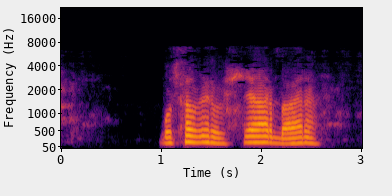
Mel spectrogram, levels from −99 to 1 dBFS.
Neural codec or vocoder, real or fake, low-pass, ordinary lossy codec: codec, 24 kHz, 3 kbps, HILCodec; fake; 7.2 kHz; MP3, 32 kbps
